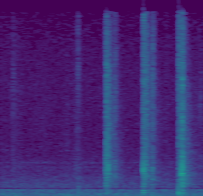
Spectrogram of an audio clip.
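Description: A deck of tarot cards being handled and shuffled: three short, sharp card snaps in the second half, about half a second apart, over quiet room tone.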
